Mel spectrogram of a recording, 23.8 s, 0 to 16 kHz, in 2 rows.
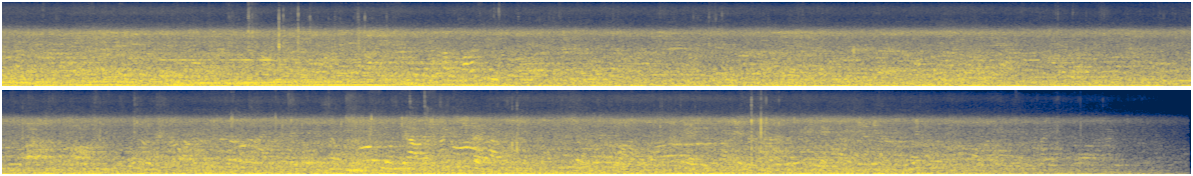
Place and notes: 南寮漁港, Lüdao Township - In the harbor pier
In the harbor pier
Lyudao Township, 綠島南寮漁港, 31 October, 14:04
